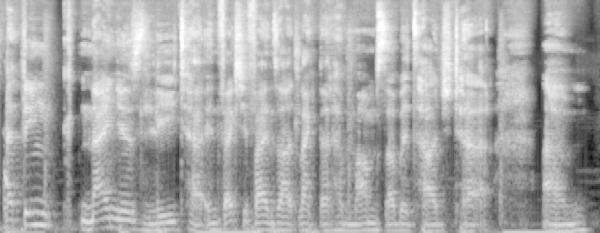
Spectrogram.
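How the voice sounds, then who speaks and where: A man's voice: fairly low pitch, a little slow, faint music behind. A man from South Africa hosting a casual podcast chat, retelling a film plot with many fillers and restarts. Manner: animated storytelling with many fillers. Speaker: podcast host.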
